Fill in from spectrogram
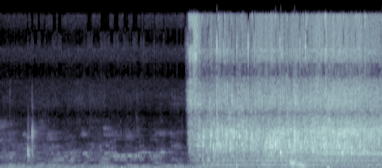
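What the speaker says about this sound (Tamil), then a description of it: "ஸோ இந்த காடை எடுத்து உள்ளே போட்டுடலாமா?" Whole quail dropped into hot, boiling oil for a restaurant-style home-cooked kaadai fry: a quiet kitchen gives way to a sudden loud, steady sizzle that keeps crackling to the end.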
